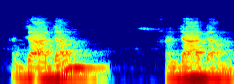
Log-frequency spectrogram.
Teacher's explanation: So unstressed is stressed. No stress syllable followed by a stressed syllable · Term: iambic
